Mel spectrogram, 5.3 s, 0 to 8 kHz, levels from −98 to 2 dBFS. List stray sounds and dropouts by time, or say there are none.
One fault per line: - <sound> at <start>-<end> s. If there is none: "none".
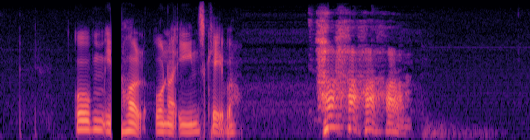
- dropout at 1.1-1.2 s
- laugh at 3.1-4.1 s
